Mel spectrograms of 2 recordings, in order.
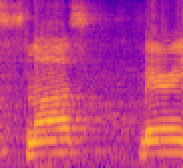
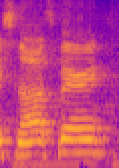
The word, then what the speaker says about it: Snotsberry: It's not snoz, it's snots. Do you hear how similar it sounds? Snozberry, Snotsberry.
